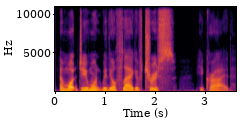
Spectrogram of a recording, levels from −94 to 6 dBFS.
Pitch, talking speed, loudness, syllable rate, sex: 195 Hz, 200 wpm, -19 LUFS, 4.4 syllables/s, female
